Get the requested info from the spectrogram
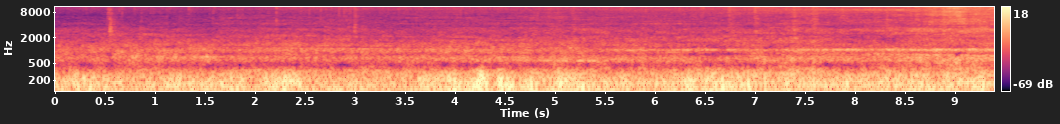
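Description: Electric commuter train pulling into the station along the platform: a steady low rumble of wheels on the rails, with a hiss and a steady high tone coming in near the end as it slows.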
